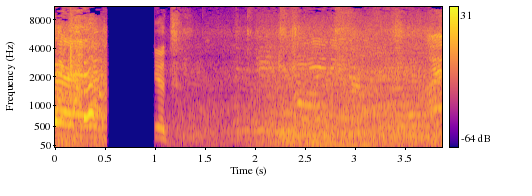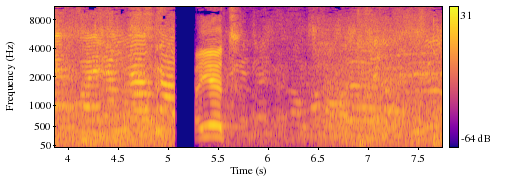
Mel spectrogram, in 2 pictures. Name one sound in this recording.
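Girls laugh and chatter nearby.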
